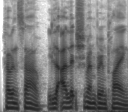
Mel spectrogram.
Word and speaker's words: Conceição: Conceição is there, or Coensao, which I know is how you say it, and I don't know why.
